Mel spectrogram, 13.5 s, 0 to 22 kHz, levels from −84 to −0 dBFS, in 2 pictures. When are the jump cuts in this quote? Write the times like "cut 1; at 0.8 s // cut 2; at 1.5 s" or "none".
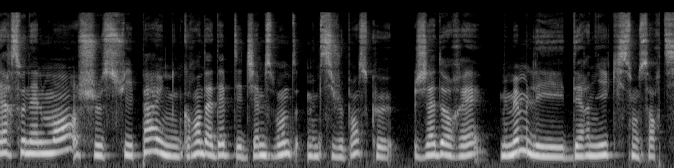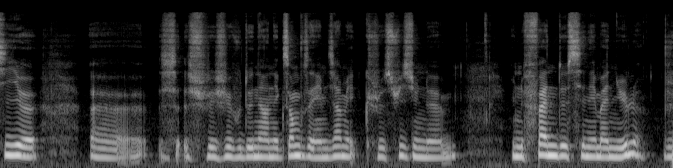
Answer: none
